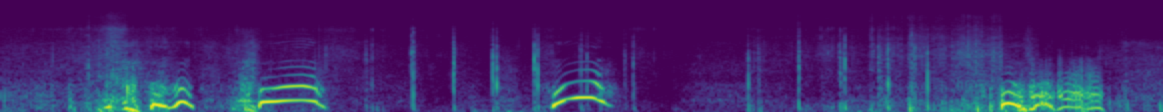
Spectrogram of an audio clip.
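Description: A bubble wrap sled slides over snow.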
